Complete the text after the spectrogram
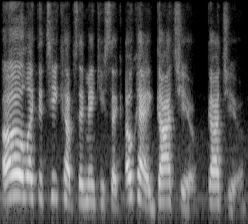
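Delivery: ordinary talk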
